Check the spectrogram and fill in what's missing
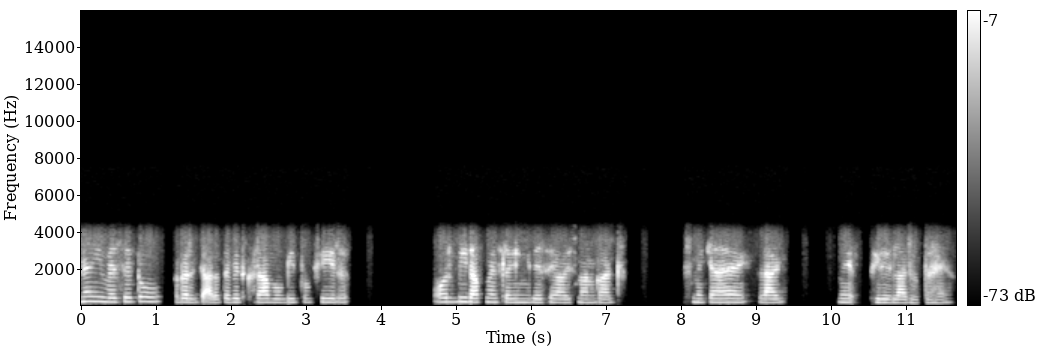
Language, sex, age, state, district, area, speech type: Hindi, female, 18-30, Madhya Pradesh, Betul, rural, conversation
